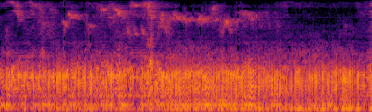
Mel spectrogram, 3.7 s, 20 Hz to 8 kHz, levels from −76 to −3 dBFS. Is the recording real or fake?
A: fake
